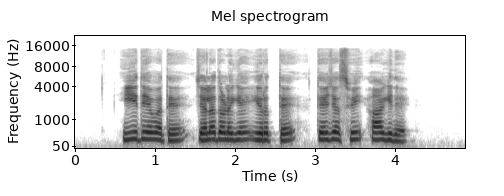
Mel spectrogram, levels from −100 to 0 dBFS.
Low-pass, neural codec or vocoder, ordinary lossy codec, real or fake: 14.4 kHz; vocoder, 48 kHz, 128 mel bands, Vocos; none; fake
